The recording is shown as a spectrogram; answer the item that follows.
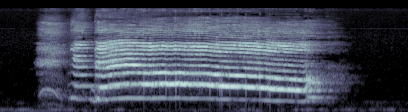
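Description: A woman's voice lets out one long, high, wailing cry, held on nearly one pitch for about two seconds. It dips slightly at the end and breaks off. A short sharp intake of breath comes just before it.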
